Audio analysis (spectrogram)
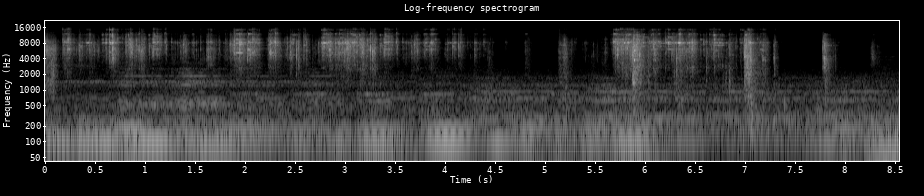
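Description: Spare keys jangle and clink against a door lock while it is being unlocked, a close metallic rattling that continues in bursts over a low steady background hum.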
